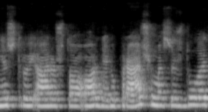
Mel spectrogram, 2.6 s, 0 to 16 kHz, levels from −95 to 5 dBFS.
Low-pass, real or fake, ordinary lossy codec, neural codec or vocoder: 14.4 kHz; real; AAC, 48 kbps; none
